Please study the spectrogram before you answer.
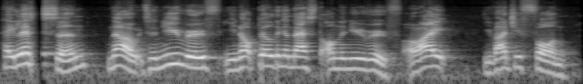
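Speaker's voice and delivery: high, loud scolding of a wasp; telling off a wasp. Real, not acted. To a wasp building a nest on the new roof, a high loud scolding.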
